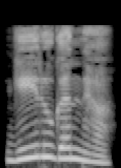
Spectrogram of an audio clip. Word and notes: ಗೀರುಗಂಧ: gīru gandha

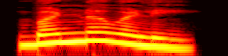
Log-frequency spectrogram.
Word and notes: ಬಣ್ಣವಳಿ: baṇṇavaḷi

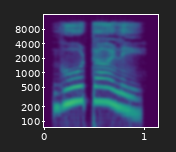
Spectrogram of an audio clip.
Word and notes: ಗೋಟಾಳೆ: gōṭāḷe

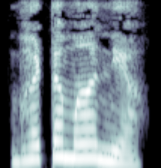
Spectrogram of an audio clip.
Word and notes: ಭಟ್ಟಮಾನ್ಯ: bhaṭṭa mānya

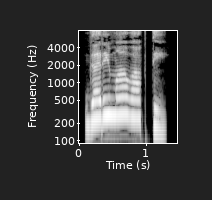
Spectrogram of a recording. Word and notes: ಗರಿಮಾವಾಪ್ತಿ: kannada

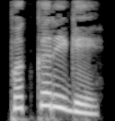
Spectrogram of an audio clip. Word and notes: ಪೊಗರುಗು: Kannada

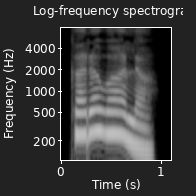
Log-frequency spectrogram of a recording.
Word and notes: ಕರವಾಲ: Kannada

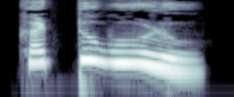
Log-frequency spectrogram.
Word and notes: ಕಡುಗಾಳ: kaḍugāḷa

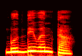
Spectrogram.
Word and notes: ಬುದ್ದಿವಂತ: buddivanta

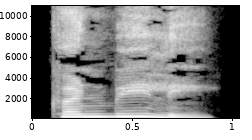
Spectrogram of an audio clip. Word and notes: ಕಣ್ಬೀಲಿ: kaṇbīli

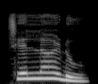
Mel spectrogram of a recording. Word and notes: ಚೆಲ್ಲಾಡು: cellāḍu

